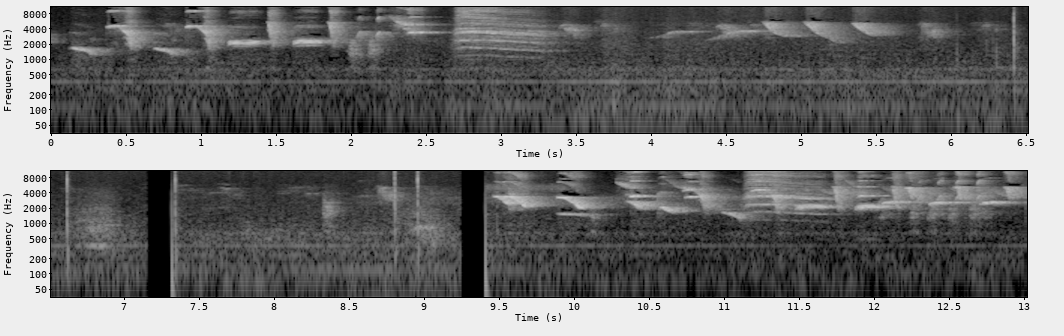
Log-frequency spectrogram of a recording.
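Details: Caged chopi blackbird, a bird native to Brazil, singing a varied song of clear whistles, slurred rising and falling notes and buzzy bursts, delivered in phrases with brief pauses, over a steady low electrical hum.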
